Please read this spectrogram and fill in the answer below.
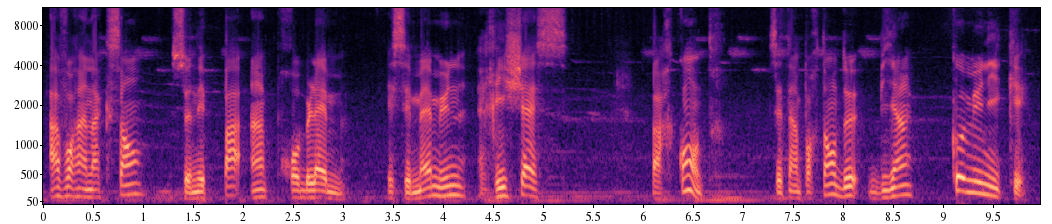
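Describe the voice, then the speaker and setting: A man's voice: medium pitch, lively intonation, takes it slowly. A man working as an interviewer and French teacher, putting short, encouraging questions to people. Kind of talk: street interview with short questions and follow-ups.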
